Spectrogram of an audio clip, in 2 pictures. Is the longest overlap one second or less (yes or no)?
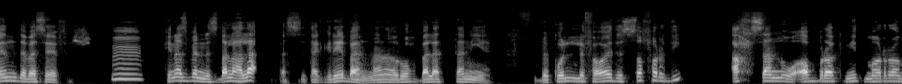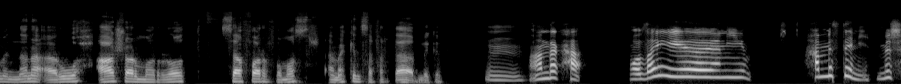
yes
